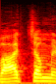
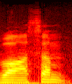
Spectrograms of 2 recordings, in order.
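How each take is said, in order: First: The middle consonant is a hard doubled ch. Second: The middle consonant is soft and hissing. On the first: The speaker calls it wrong. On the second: The speaker calls it right.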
